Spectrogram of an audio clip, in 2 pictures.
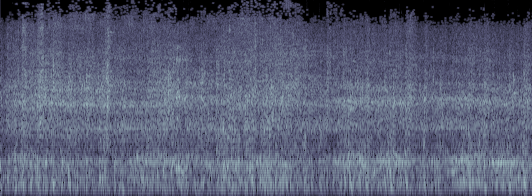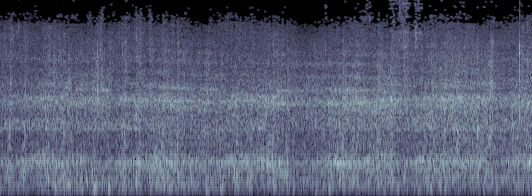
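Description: Passenger train running past at close range on the next track: the steady, loud noise of its coaches' wheels on the rails.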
